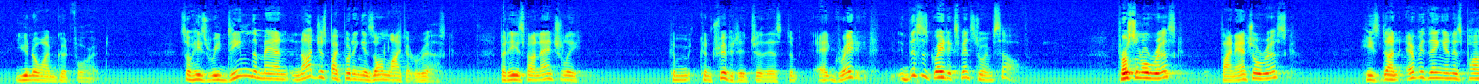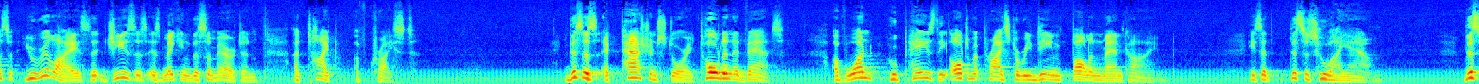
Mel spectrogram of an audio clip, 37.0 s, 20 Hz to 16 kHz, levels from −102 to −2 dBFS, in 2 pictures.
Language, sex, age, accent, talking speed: English, male, 60-79, American, 140 wpm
